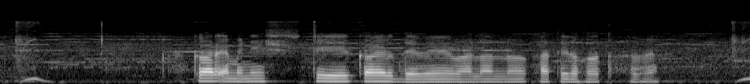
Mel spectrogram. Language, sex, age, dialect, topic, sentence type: Bhojpuri, male, 18-24, Northern, banking, statement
